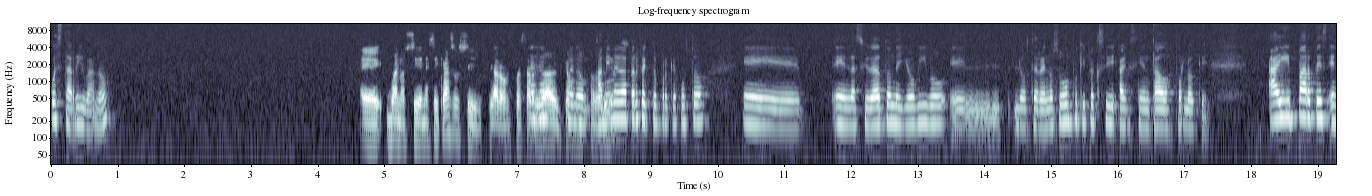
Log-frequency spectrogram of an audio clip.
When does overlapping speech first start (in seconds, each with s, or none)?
7.2 s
